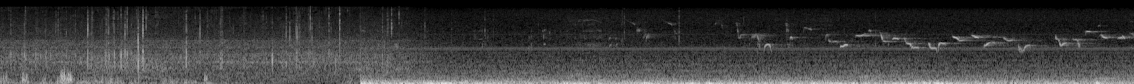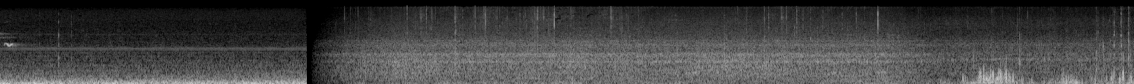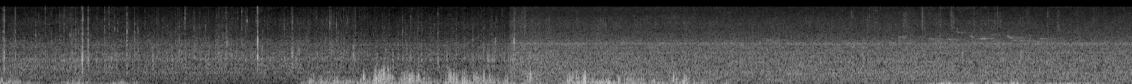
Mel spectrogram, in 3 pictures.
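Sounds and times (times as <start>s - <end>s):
steady hiss: 0.0s - 34.0s
low rumble: 3.6s - 14.4s
songbird twittering: 3.9s - 11.8s, 31.6s - 33.6s.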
